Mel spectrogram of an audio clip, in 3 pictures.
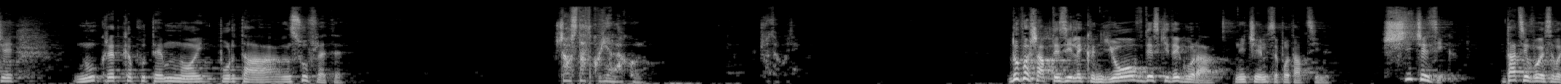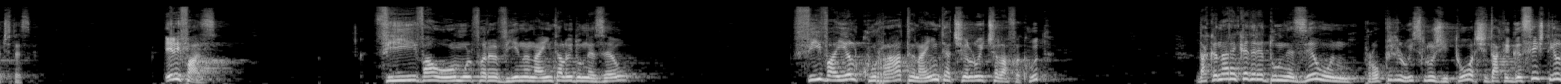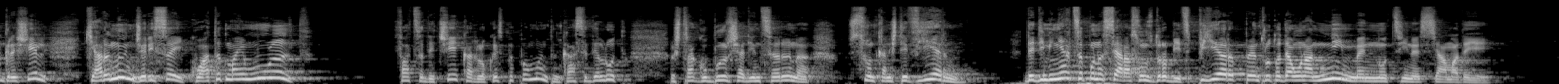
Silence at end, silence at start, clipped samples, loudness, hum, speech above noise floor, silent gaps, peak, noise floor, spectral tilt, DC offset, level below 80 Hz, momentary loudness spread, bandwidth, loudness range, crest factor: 0.65 s; 0 s; under 0.1%; -16 LUFS; none; 63 dB; none; 0 dBFS; -79 dBFS; -4 dB/octave; under 0.1%; -48 dBFS; 13 LU; 16 kHz; 9 LU; 18 dB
